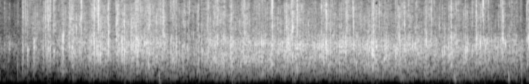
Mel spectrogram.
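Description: A crowd applauds steadily for about five seconds, a dense, even patter of many hands clapping at a fairly loud, constant level with no voices.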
